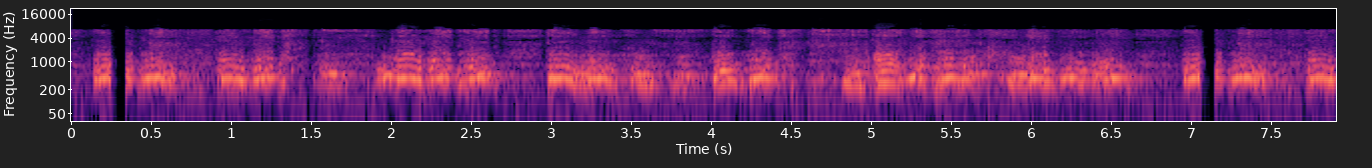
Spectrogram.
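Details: Tibetan Mastiff fighting with a man, letting out a long run of loud, wavering, rising-and-falling yowls and yelps, about one each second, continuous and harsh throughout.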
